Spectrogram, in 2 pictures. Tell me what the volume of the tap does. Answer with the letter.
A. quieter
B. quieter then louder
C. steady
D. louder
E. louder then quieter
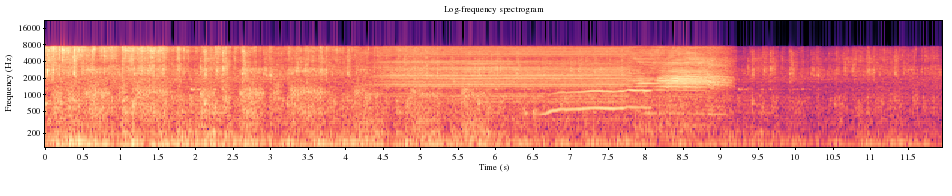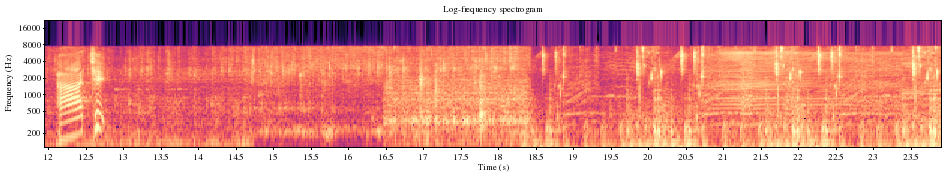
B.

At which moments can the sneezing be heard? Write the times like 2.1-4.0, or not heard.
12.1-12.8.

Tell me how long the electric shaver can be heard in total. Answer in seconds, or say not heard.
8 s.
